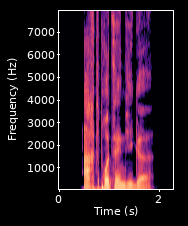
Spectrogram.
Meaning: inflection of achtprozentig: 1. strong/mixed nominative/accusative feminine singular 2. strong nominative/accusative plural 3. weak nominative all-gender singular
- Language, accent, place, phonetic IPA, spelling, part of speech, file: German, Germany, Berlin, [ˈaxtpʁoˌt͡sɛntɪɡə], achtprozentige, adjective, De-achtprozentige.ogg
